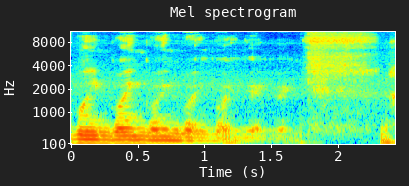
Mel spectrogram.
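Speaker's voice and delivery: going fading to a whisper; fading repetition. A narrator's reading. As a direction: let it fade away as they sail off. Journey fading into distance.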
